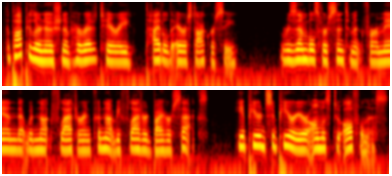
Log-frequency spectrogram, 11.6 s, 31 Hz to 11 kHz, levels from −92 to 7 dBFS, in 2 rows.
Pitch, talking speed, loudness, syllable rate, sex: 185 Hz, 160 wpm, -22 LUFS, 5.5 syllables/s, female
